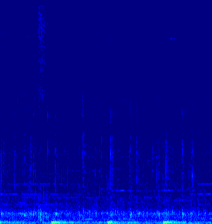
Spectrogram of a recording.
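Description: Horses of the Changing of the Guard at Buckingham Palace, their hooves clopping faintly in a few spaced, soft strikes over a steady outdoor hum, with no voices on top.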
